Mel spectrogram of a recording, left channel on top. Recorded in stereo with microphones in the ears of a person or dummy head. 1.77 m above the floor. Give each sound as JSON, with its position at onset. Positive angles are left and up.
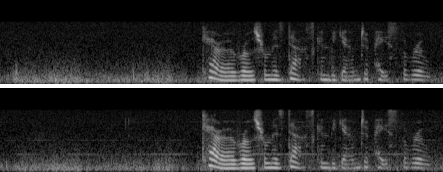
{"t": 2.0, "sound": "a woman speaking", "side_deg": -40}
